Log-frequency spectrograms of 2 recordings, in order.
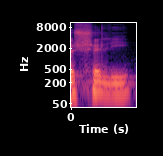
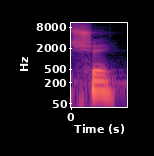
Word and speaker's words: Chelly: dans le fond du canyon de chelly faut prononcer de chai et puis des chevaux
